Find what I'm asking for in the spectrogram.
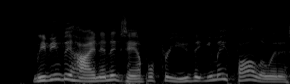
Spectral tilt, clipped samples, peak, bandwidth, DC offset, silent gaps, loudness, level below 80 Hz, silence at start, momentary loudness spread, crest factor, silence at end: -6 dB/octave; under 0.1%; -24 dBFS; 19.5 kHz; under 0.1%; none; -41 LUFS; -68 dBFS; 0.35 s; 8 LU; 18 dB; 0 s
